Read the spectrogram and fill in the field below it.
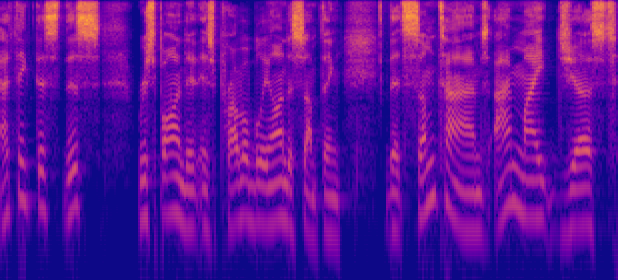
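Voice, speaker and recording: In a very clean recording with a silent background, a man talks at a medium pitch with lively intonation. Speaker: company founder and podcast host. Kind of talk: casual solo podcast talk. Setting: video podcast. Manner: fast; halting, many repeated words.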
